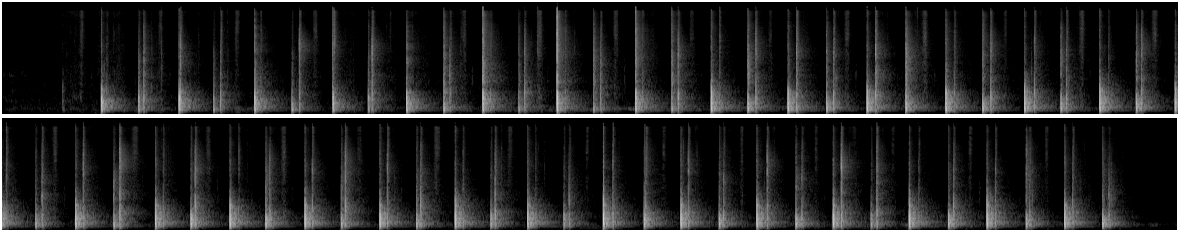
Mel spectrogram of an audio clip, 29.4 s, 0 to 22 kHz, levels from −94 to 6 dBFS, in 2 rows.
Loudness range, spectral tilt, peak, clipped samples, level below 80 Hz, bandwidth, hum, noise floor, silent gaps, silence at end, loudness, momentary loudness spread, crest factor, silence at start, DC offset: 4 LU; -5.5 dB/octave; 0 dBFS; under 0.1%; -68 dBFS; 17.5 kHz; none; -83 dBFS; none; 0.8 s; -32 LUFS; 15 LU; 32 dB; 1.25 s; under 0.1%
